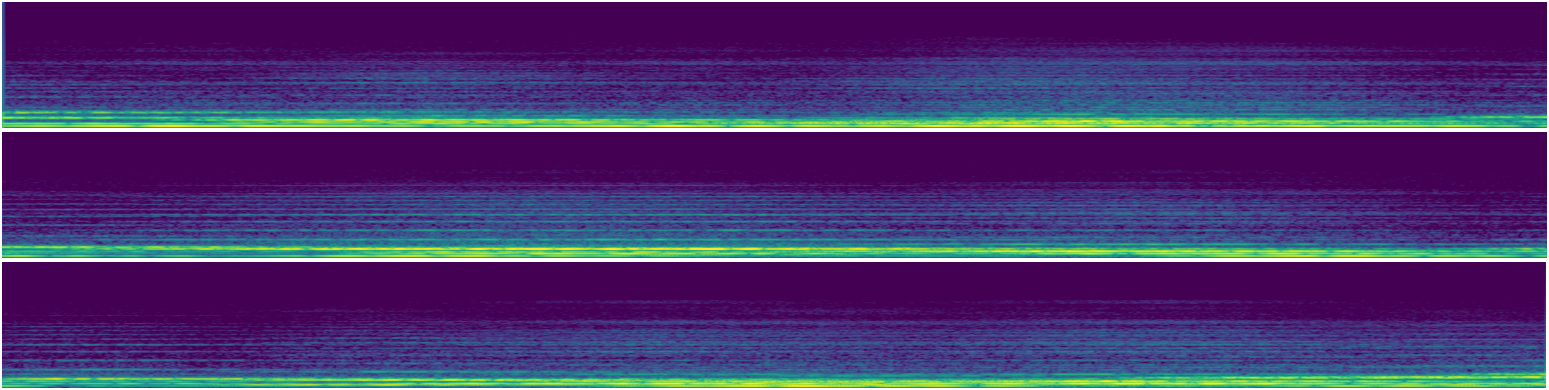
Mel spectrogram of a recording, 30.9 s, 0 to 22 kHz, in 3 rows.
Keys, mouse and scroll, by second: 0.3 alt+q, 1.4 click, 2.0 right click, 3.7 click, 8.6 click, 12.0 click, 13.3 click, 14.4 click, 15.5 click, 18.9 right click, 21.2 click, 21.9 right click, 22.8 click, 25.7 Delete, 26.5 click, 28.2 right click, 29.9 click.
